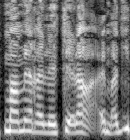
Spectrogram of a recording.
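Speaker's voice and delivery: normal talking voice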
